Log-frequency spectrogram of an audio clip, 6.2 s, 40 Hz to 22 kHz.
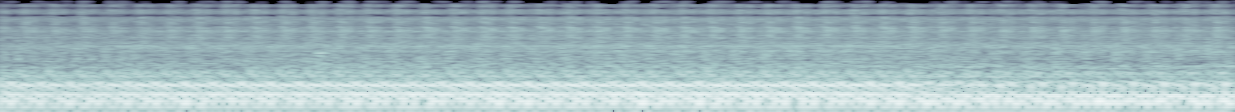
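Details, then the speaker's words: Original 21-stud engine refitted in the hot rod, exhaust just installed: smooth, even V8 idle with a steady low burble and a faint tick from a noisy lifter the owner expects to clear up; running well. "Apart from a noisy lifter, which will probably clear up, that sounds incredible. So smooth. You can't beat the smoothness of one of these engines."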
